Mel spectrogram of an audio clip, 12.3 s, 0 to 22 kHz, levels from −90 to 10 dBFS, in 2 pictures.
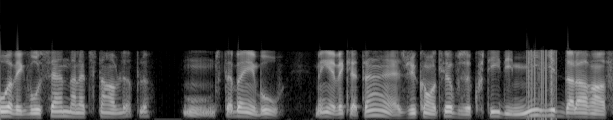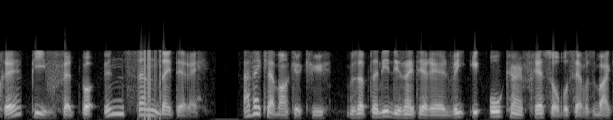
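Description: From 5.26 to 5.56 s, between "vous a coûté des" and "de dollars en frais", bit errors on the digital phone line break through the narrow 250 Hz to 3.7 kHz G.711 band as crackle. Each flipped bit corrupts a single sample, and hits on the sign or upper bits produce sharp ticks, here at an error rate somewhat under one percent. A sparser burst follows at 7.50 to 7.73 s, just after "ne faites pas une".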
